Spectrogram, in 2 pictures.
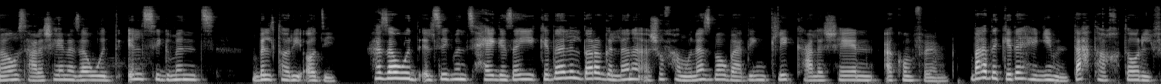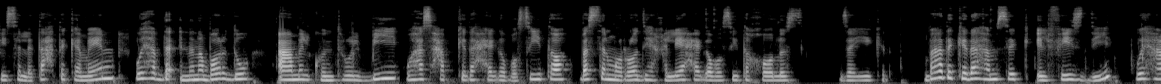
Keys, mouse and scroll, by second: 8.6 middle click, 9.5 middle click, 10.9 click, 11.4-12.0 scroll up 1, 12.1 shift+middle click, 12.6 middle click, 14.0 middle click, 14.8 ctrl+b, 16.7 s, 19.4-20.5 middle drag, 21.4 click, 21.9 middle click, 22.7 shift+middle click, 22.8 e.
